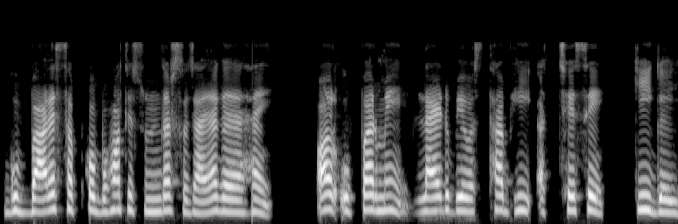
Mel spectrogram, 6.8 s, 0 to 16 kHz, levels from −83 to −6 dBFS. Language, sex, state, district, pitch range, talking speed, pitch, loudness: Hindi, female, Chhattisgarh, Balrampur, 210-240 Hz, 175 wpm, 225 Hz, -17 LUFS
